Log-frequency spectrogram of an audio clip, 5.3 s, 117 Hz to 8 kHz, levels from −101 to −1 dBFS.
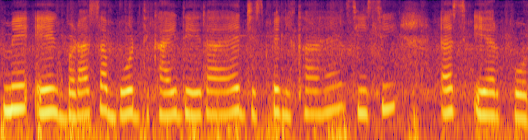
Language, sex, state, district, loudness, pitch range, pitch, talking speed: Hindi, female, Uttar Pradesh, Lucknow, -16 LUFS, 250-275 Hz, 260 Hz, 180 wpm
